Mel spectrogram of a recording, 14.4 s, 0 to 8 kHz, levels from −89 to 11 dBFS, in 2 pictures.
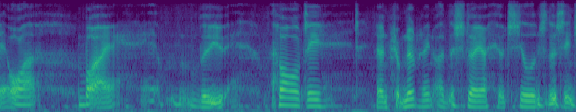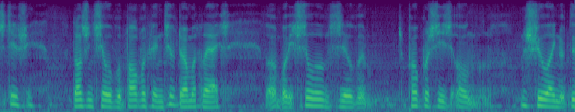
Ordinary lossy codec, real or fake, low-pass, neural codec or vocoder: Opus, 24 kbps; fake; 7.2 kHz; autoencoder, 22.05 kHz, a latent of 192 numbers a frame, VITS, trained on many speakers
